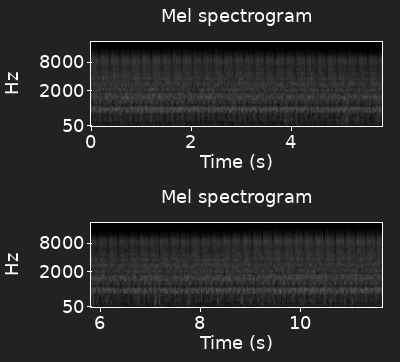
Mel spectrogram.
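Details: Bus diesel restarted after standing unrun for a week, with fresh fuel and a bodged wire: light even idle clatter and steady hum while warming, no misfire or hunting; healthy normal idle.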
